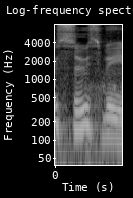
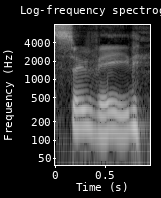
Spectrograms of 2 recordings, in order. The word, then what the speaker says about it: sous vide: All right, we'll do sous vide day. So videos. What the heck is this? Yeah, or whatever. How's it pronounced? Sous vide.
